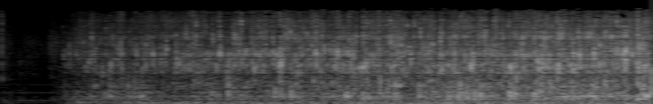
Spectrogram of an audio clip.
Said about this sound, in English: For this calf and bay, we don't actually have a water feeder. So I'm old school, filling a big old bucket that we used to make cider in.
